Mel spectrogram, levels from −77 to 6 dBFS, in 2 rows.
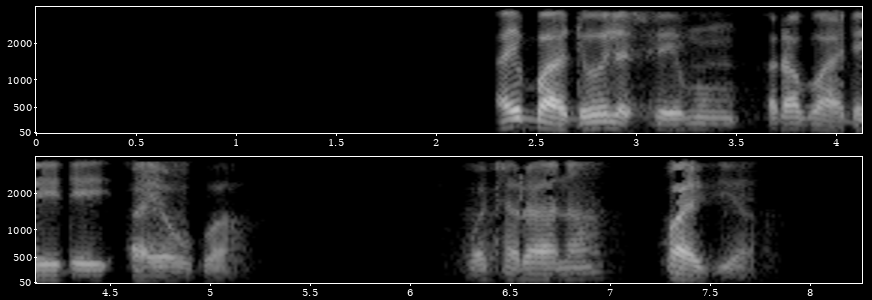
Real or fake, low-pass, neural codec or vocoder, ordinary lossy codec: fake; 3.6 kHz; codec, 24 kHz, 6 kbps, HILCodec; AAC, 16 kbps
